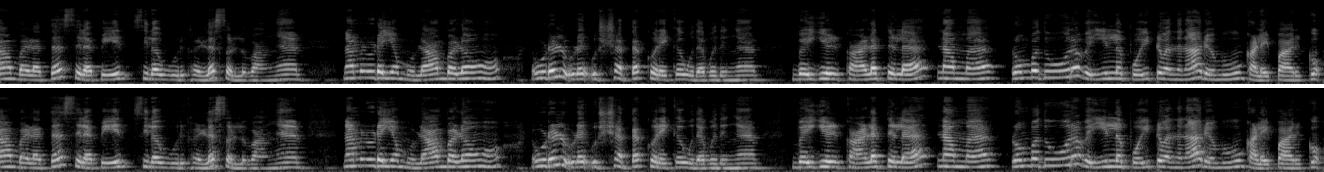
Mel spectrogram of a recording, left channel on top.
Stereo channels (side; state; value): both; normal; correlation 0.74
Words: சில பேர் சில ஊர்களில் சொல்லுவாங்க. நம்மளுடைய முலாம்பழம் உடல் உஷ்ணத்தை குறைக்க உதவுதுங்க. வெயில் காலத்துல நம்ம ரொம்ப தூரம் வெயில்ல போயிட்டு வந்தோன்னா ரொம்பவும் களைப்பா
